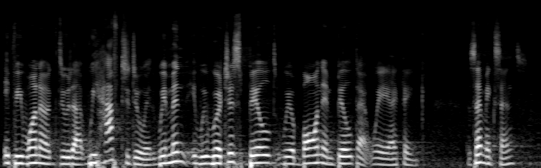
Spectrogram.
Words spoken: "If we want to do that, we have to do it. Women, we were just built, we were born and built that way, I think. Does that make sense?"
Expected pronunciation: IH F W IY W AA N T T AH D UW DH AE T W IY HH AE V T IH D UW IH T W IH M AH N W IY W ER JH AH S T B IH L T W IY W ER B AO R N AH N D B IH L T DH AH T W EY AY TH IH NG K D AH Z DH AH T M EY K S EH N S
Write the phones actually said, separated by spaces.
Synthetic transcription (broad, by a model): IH F W IY W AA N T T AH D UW DH AE T W IY HH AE F T IH D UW IH T W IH M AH N W IY W ER JH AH S B IH L T W IY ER B AO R N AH N B IH L T DH AH T W EY AY TH IH NG K D AH Z DH AH T M EY K S EH N S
